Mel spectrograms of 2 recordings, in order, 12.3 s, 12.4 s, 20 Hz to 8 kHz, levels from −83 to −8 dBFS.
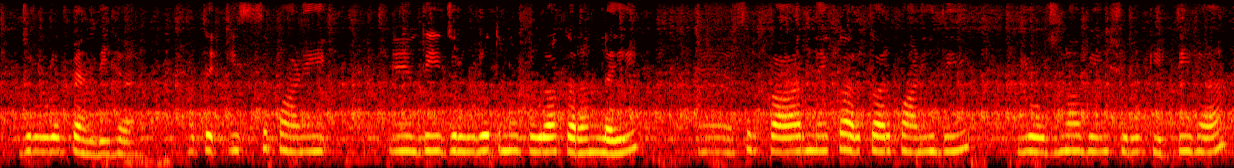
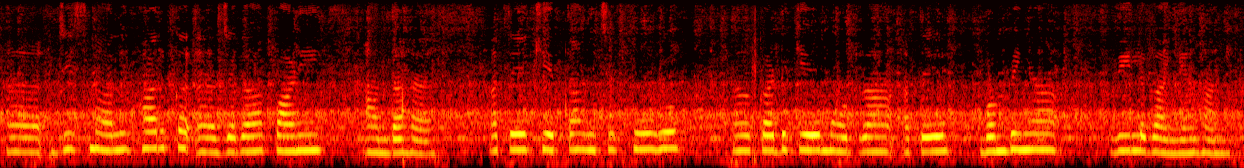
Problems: constant background noise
